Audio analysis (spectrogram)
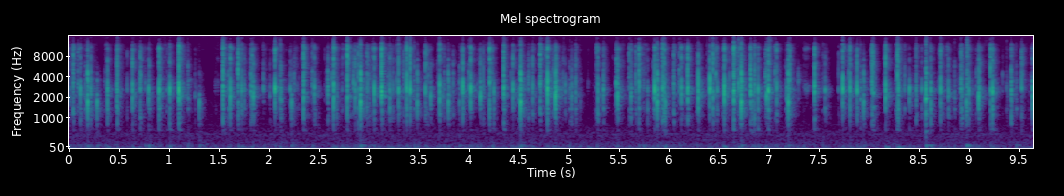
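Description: A 60% custom mechanical keyboard with clear, translucent pink polycarbonate keycaps is typed on continuously with the fingertips of both hands. It produces a rapid stream of crisp, bright clacks with almost no low end and very short decay. The stream breaks only for brief pauses around 1.5, 5.2 and 7.6 seconds.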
